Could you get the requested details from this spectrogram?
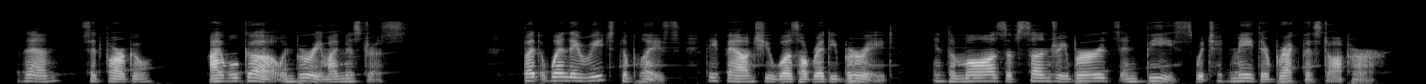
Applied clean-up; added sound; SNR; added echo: neural mask model DeepFilterNet 3.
